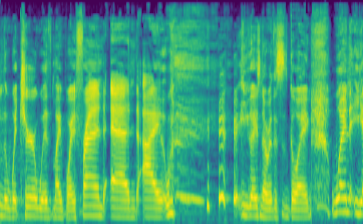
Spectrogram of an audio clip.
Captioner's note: laughs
